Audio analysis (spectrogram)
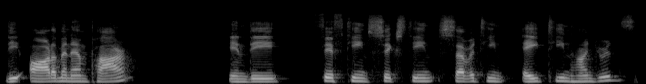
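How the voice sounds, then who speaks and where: A man's voice: fairly high pitch, level tone, takes it slowly. Man from Greece giving a lecture. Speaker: presenter, government instructor. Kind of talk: academic lecture over video call.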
